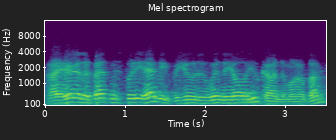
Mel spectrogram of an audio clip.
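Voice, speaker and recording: A man's voice: on the high side, quick pace, slight background noise, close to an everyday voice. An actor playing a stern, practical middle-aged father in an old-time radio drama, firm and scolding. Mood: earnest. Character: stern, practical father who scorns dog racing. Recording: very narrow, tinny old radio recording.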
